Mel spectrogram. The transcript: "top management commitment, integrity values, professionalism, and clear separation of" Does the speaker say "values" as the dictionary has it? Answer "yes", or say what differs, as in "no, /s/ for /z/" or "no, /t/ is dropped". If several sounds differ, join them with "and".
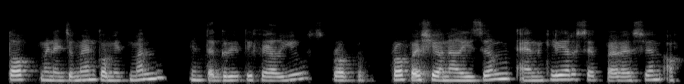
no, /f/ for /v/ and /s/ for /z/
